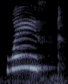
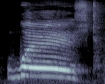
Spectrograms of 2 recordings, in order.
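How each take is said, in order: First: It is said in a tiny, squeaky mouse voice. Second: It is said in a deep, growly monster voice. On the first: "can you say it in a mouse voice?" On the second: "How about in a monster voice?"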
